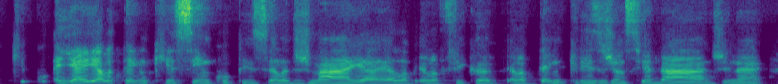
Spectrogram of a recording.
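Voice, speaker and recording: High, gravelly woman lecturing with animated flair. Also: no echo. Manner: animated, conversational, often asks the group for agreement. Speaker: psychoanalyst and lecturer. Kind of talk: lecture in an online discussion forum.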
